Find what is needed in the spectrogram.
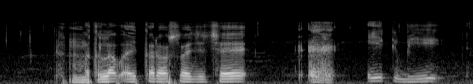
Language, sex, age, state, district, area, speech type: Maithili, male, 60+, Bihar, Araria, rural, spontaneous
